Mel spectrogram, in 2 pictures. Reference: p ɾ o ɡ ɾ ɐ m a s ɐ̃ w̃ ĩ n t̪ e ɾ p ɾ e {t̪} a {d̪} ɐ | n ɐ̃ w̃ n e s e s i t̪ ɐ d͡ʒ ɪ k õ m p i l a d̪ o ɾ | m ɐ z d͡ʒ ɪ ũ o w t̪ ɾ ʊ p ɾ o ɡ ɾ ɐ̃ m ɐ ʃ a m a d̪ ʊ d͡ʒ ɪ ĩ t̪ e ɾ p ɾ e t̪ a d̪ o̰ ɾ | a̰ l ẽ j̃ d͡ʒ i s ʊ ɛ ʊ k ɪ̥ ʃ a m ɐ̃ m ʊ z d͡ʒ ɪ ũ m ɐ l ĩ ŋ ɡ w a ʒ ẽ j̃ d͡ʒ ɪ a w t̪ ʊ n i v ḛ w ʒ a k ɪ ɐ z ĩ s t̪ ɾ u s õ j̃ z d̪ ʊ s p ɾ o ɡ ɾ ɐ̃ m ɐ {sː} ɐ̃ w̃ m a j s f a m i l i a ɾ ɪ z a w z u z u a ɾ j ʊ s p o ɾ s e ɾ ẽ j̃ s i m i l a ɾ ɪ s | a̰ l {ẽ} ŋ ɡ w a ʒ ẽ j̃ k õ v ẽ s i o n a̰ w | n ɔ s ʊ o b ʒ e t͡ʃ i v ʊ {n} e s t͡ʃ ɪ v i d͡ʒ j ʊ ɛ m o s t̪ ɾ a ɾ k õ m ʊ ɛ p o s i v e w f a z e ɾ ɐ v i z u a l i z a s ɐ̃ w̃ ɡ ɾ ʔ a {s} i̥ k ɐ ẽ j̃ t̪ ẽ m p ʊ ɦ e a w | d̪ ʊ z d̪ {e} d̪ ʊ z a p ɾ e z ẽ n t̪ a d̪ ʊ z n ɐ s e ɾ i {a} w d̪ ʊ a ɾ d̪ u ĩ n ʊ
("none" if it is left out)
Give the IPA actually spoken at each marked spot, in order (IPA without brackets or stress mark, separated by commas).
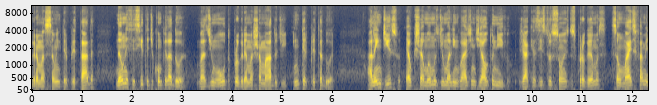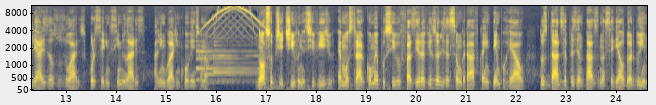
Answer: t̪, d̪, sː, ĩ, n, f, a, a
